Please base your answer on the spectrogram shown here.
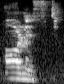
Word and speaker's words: honest: இதுக்கு என்னன்னா ஸ்டார்டிங் வந்து ஹெச், ஆனா இந்த 3 வேர்ட்ஸ்லயுமே ஹெச் வந்து சைலண்ட். அப்ப நம்ம எப்படி இதை ப்ரொனவுன்ஸ் பண்ணணும்னா அவர், ஆனர், ஆனஸ்ட் இப்படி ப்ரொனவுன்ஸ் பண்ணணும்.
